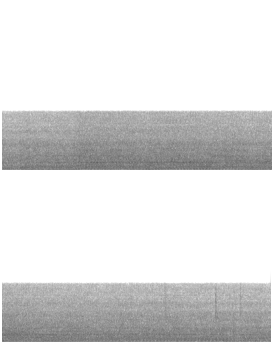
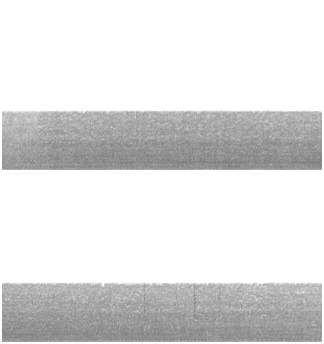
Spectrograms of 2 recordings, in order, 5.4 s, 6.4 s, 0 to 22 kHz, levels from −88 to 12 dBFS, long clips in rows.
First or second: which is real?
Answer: second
